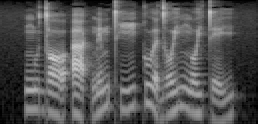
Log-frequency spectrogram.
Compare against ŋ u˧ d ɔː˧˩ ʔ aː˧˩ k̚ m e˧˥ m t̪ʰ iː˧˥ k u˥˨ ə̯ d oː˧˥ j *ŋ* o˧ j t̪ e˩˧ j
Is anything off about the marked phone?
no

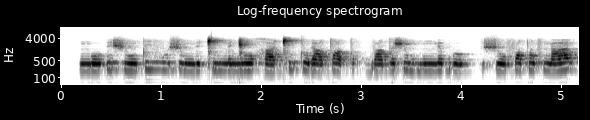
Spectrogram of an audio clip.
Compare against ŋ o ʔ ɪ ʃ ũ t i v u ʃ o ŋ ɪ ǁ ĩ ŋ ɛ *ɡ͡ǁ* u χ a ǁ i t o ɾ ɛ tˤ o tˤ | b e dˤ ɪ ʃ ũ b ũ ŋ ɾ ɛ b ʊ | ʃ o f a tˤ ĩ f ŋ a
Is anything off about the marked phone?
yes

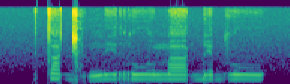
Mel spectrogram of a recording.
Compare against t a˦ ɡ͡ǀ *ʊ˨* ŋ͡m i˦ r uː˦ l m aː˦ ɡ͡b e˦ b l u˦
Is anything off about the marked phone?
yes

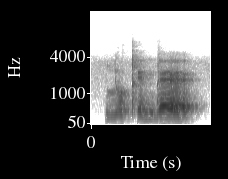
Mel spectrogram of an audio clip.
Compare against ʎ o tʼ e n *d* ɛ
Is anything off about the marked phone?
no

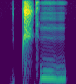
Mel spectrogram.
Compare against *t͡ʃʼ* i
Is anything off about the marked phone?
no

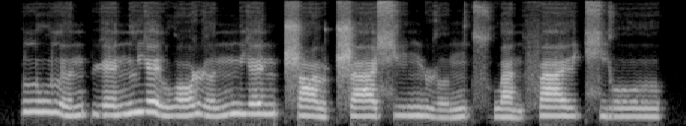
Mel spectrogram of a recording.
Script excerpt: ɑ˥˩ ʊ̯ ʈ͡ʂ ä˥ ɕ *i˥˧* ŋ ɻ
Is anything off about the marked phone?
yes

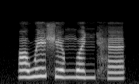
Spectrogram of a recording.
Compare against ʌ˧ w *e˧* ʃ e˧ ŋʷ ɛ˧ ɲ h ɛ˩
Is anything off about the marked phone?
yes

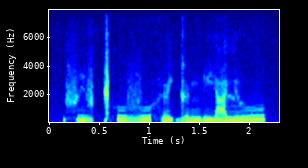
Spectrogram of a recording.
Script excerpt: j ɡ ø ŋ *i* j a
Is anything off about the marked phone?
no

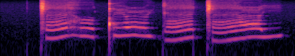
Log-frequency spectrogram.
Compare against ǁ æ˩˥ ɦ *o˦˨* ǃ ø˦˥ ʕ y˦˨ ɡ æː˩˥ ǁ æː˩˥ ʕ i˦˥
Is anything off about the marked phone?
no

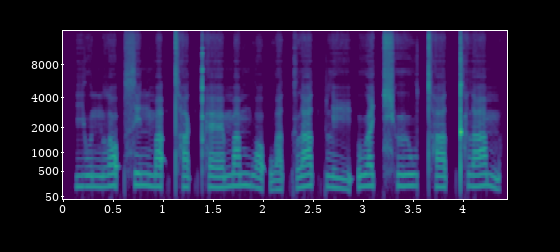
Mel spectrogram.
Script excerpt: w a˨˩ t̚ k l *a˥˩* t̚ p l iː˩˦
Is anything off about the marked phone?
no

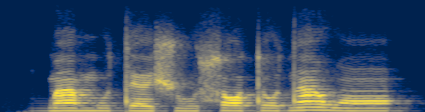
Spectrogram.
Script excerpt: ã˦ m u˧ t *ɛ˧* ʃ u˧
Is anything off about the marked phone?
no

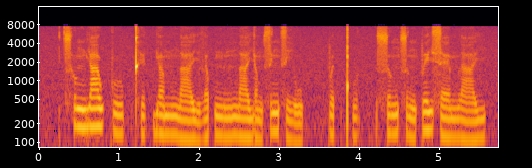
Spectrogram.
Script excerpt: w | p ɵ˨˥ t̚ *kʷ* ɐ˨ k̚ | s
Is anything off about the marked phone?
yes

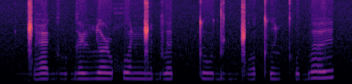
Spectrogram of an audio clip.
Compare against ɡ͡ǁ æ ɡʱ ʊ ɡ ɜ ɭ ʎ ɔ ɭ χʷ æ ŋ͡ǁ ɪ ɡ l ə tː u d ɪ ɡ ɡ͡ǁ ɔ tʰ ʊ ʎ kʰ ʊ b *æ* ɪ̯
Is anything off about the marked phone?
yes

